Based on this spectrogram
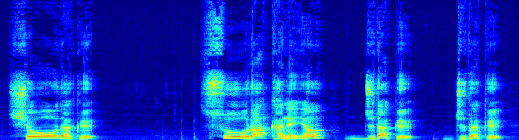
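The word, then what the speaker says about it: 受諾: 주다크, 주다크.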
